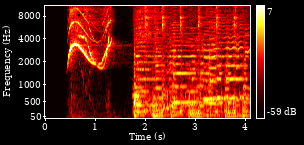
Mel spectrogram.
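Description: A bright, swooping radio whistle signal, played each Friday before Shabbat candle-lighting times, rises and falls for about a second, then breaks off into a lively, full instrumental tune with steady rhythm that plays on without any voices.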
